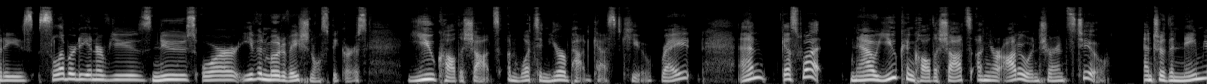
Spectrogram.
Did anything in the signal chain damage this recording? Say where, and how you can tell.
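Yes. Overlapping chunks at 3.98–4.00 s, between "or even motivational speakers" and "you call the shots", and again at 8.00–8.03 s. At the buffer stage, 4.0 s blocks each started 23 ms early, so that slice repeats as a stutter at every join.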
